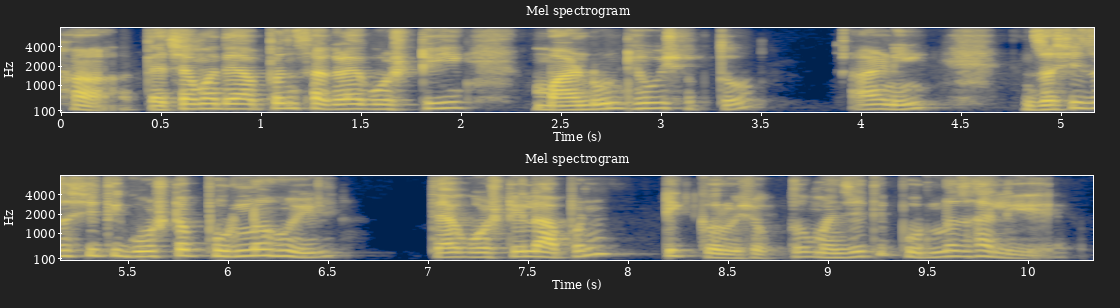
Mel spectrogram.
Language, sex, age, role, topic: Marathi, male, 25-29, guest, दैनिक कामांचे नियोजन तुम्ही डिजिटल साधनांच्या मदतीने कसे करता?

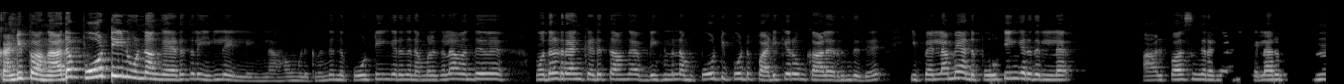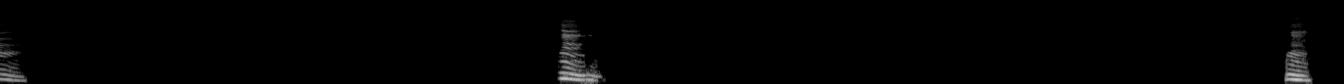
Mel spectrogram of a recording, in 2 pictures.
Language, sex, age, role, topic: Tamil, female, 30-34, host, இன்றைய இளம் தலைமுறைக்குப் நீங்கள் என்ன சொல்ல விரும்புகிறீர்கள்?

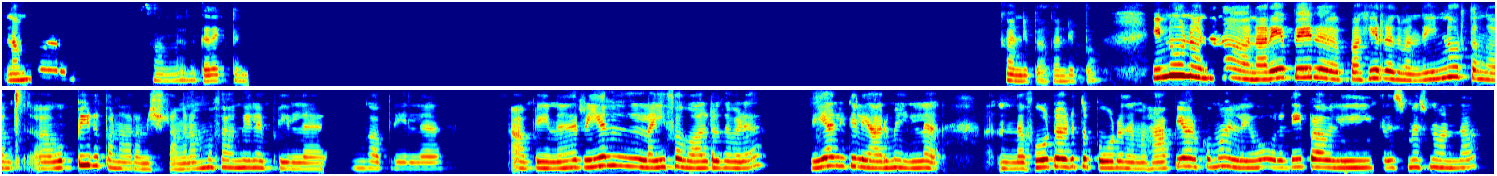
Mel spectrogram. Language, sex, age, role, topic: Tamil, female, 30-34, host, பொதுவாக பேசும்போது, உங்கள் தனிப்பட்ட கதையை எவ்வளவு அளவுக்கு பகிர வேண்டும் என்று நீங்கள் எப்படி முடிவு செய்கிறீர்கள்?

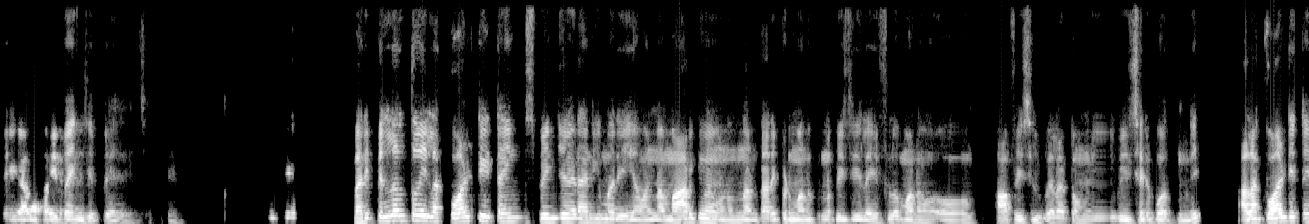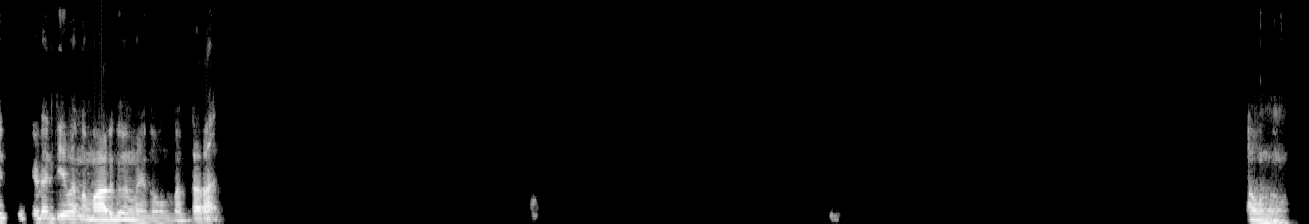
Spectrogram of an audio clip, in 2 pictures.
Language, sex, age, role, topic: Telugu, male, 25-29, host, పిల్లలతో ఇంట్లో పనులు చేస్తూ ఉండేటప్పుడు మీకు ఉపయోగపడిన చిట్కాలు ఏవి?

